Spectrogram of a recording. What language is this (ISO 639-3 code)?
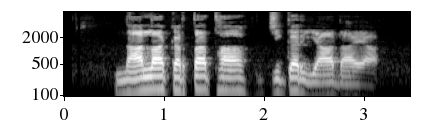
urd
